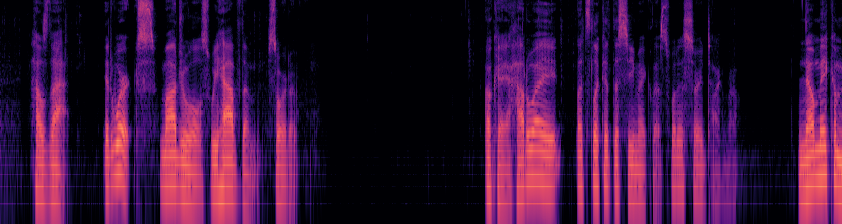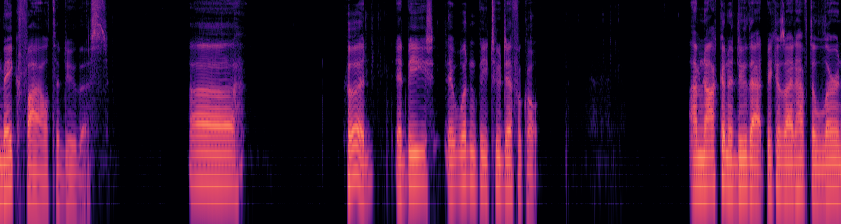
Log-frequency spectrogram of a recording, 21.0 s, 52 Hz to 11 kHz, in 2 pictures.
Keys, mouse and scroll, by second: 0.0 ctrl+n, 0.2 ctrl+n, 0.3 ctrl+g, 2.0 ctrl+g, 2.9 ctrl+p, 3.1 ctrl+p, 3.2 ctrl+p, 4.6 ctrl+space, 4.6 ctrl+n, 4.8 ctrl+n, 4.9 ctrl+n, 4.9 ctrl+g, 5.0 ctrl+e, 5.0 ctrl+p, 5.2 ctrl+p, 5.4 ctrl+p, 5.8 ctrl+s, 11.4 ctrl+Return, 11.5 ctrl+n, 12.6 Return, 13.3 ctrl+n, 13.3 ctrl+n, 13.7 ctrl+p, 13.9 ctrl+p, 14.1 ctrl+space, 14.1 ctrl+e, 14.2 ctrl+n, 14.3 ctrl+e, 14.4 ctrl+g, 14.7 ctrl+p, 14.8 ctrl+a, 14.9 ctrl+p, 15.0 ctrl+e, 15.0 ctrl+n, 15.1 ctrl+n, 15.2 ctrl+e, 15.2 ctrl+g, 17.2 ctrl+g, 17.6 ctrl+a, 17.7 ctrl+p, 18.3 Return, 18.7 ctrl+a, 18.8 ctrl+space, 18.9 ctrl+e, 19.0 ctrl+g, 19.8 ctrl+s.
